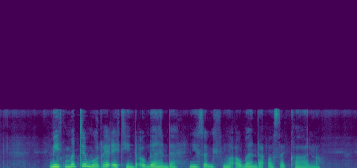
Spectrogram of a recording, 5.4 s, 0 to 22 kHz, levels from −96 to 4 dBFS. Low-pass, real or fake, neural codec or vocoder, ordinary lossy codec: none; fake; codec, 16 kHz, 1 kbps, FunCodec, trained on LibriTTS, 50 frames a second; none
